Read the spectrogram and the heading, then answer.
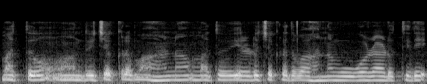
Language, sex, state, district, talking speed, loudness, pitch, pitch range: Kannada, female, Karnataka, Dakshina Kannada, 125 wpm, -15 LUFS, 200 Hz, 185-210 Hz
